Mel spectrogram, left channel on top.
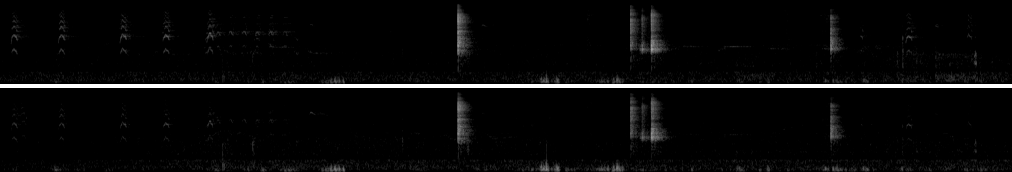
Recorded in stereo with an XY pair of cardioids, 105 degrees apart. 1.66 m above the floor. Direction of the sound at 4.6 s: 40° left.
